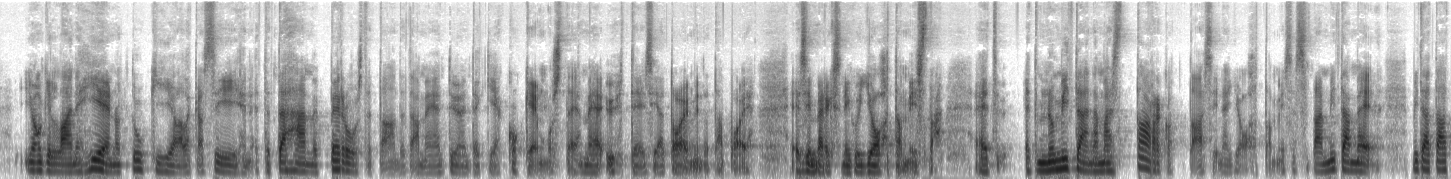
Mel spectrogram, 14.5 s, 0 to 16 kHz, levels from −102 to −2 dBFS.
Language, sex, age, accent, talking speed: Finnish, male, 30-49, native, 135 wpm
